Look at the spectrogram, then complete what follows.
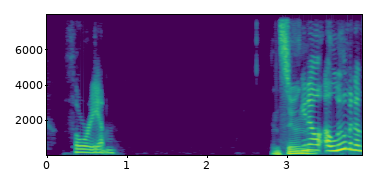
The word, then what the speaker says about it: aluminium: and soon you know aluminum is supposed to be Alum Al aluminium it has the eem just like every other element thing but we decided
